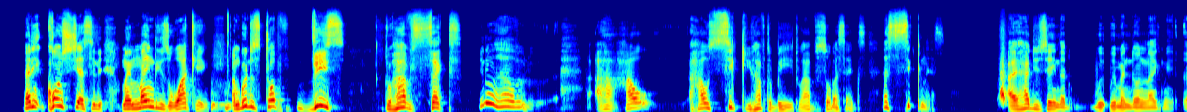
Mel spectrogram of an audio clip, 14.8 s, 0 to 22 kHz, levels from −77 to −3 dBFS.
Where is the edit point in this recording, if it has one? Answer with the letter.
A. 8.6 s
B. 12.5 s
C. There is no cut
B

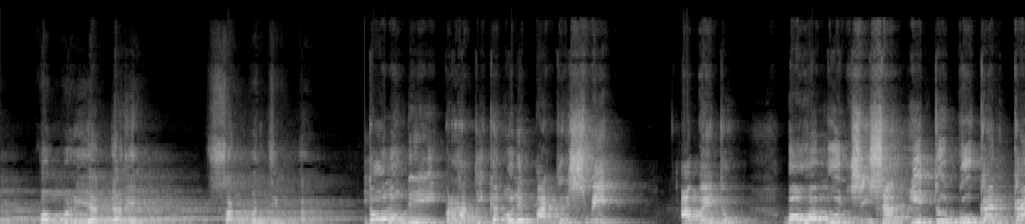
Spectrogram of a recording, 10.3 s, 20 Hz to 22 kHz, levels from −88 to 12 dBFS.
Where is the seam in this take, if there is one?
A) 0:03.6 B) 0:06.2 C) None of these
A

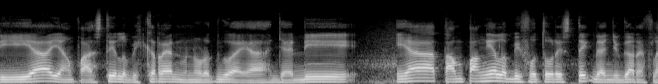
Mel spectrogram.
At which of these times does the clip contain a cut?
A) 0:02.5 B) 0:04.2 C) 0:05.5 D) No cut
D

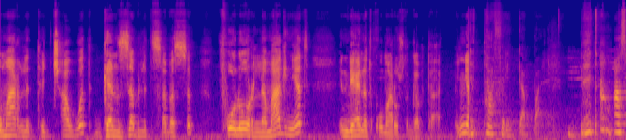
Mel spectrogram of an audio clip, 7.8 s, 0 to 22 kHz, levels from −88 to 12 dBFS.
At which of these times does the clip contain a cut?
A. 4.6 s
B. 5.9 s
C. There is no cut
B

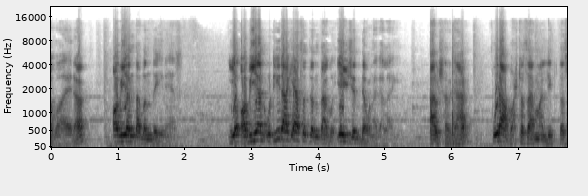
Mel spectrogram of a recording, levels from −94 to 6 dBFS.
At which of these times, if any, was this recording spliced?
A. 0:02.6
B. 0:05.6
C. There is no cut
B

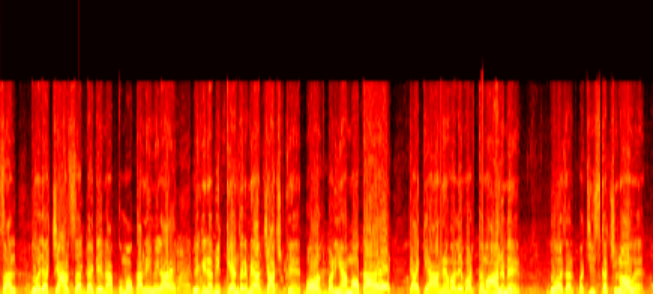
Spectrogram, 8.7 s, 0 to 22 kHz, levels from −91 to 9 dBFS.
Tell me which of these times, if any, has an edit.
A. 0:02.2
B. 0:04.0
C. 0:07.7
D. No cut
B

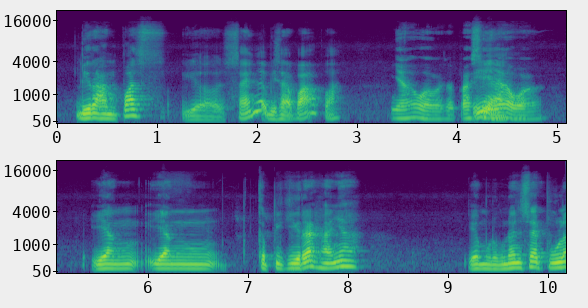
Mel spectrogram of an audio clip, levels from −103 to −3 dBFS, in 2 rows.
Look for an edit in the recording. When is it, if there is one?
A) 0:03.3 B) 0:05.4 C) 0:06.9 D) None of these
D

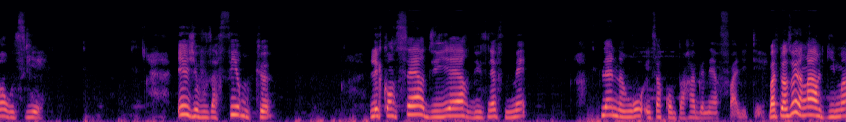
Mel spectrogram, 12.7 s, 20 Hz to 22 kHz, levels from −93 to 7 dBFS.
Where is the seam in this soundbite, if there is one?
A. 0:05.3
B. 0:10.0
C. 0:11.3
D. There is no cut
C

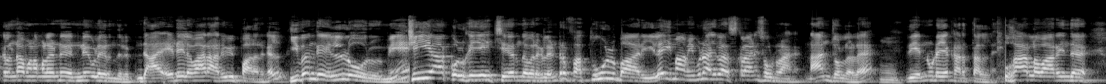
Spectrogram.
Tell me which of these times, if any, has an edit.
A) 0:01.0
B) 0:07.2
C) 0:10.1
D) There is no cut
C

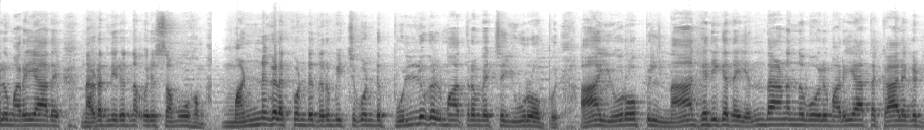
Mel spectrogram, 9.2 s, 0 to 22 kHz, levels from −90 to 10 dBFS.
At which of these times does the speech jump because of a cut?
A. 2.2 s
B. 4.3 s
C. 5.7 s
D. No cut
A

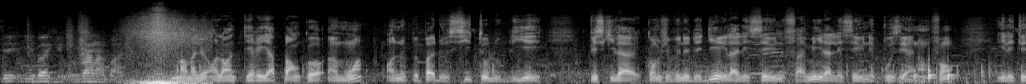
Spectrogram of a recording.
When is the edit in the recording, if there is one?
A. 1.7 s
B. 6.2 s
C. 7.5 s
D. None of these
A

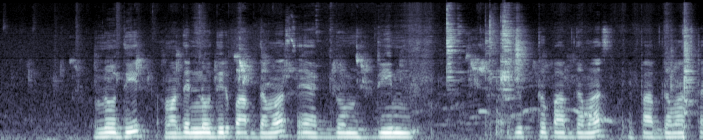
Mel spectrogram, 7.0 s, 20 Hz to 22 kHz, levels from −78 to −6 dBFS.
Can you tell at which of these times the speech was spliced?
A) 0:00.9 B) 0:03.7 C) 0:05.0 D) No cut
D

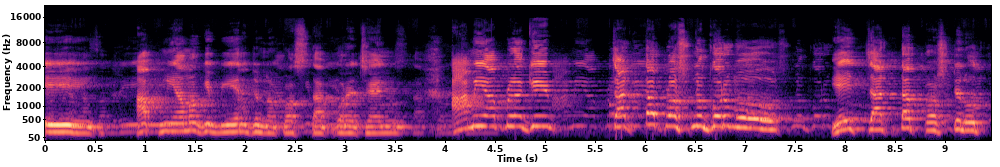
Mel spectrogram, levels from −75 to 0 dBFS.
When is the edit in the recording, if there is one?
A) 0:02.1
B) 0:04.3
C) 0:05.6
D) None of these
C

